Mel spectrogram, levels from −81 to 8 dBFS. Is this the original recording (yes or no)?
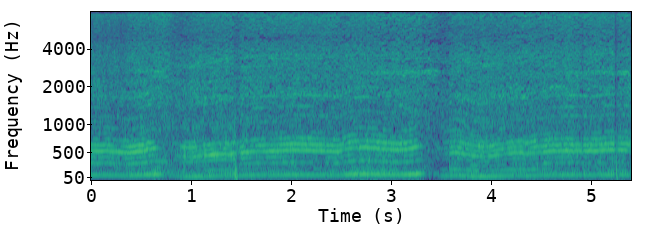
yes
